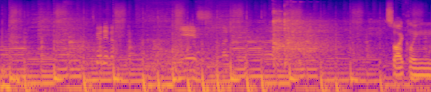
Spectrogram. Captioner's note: weights clatter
